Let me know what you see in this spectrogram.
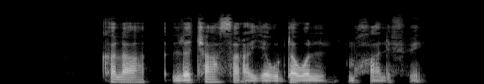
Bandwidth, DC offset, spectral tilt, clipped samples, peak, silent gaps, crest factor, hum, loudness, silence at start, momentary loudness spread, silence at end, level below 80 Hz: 11 kHz; under 0.1%; -4.5 dB/octave; under 0.1%; -4 dBFS; none; 20 dB; none; -22 LUFS; 1.05 s; 15 LU; 0.65 s; -62 dBFS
